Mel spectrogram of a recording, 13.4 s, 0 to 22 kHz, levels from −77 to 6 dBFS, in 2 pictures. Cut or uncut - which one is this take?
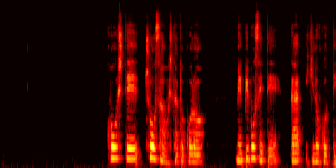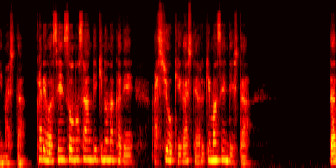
cut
